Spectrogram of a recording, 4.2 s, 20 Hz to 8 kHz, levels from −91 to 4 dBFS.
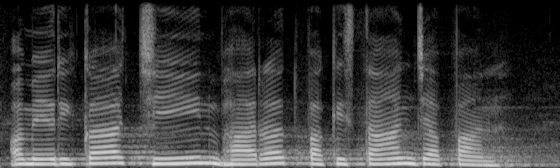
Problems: none marked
